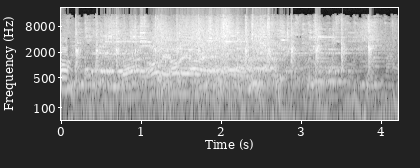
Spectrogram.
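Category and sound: crowd, loud audience applause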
